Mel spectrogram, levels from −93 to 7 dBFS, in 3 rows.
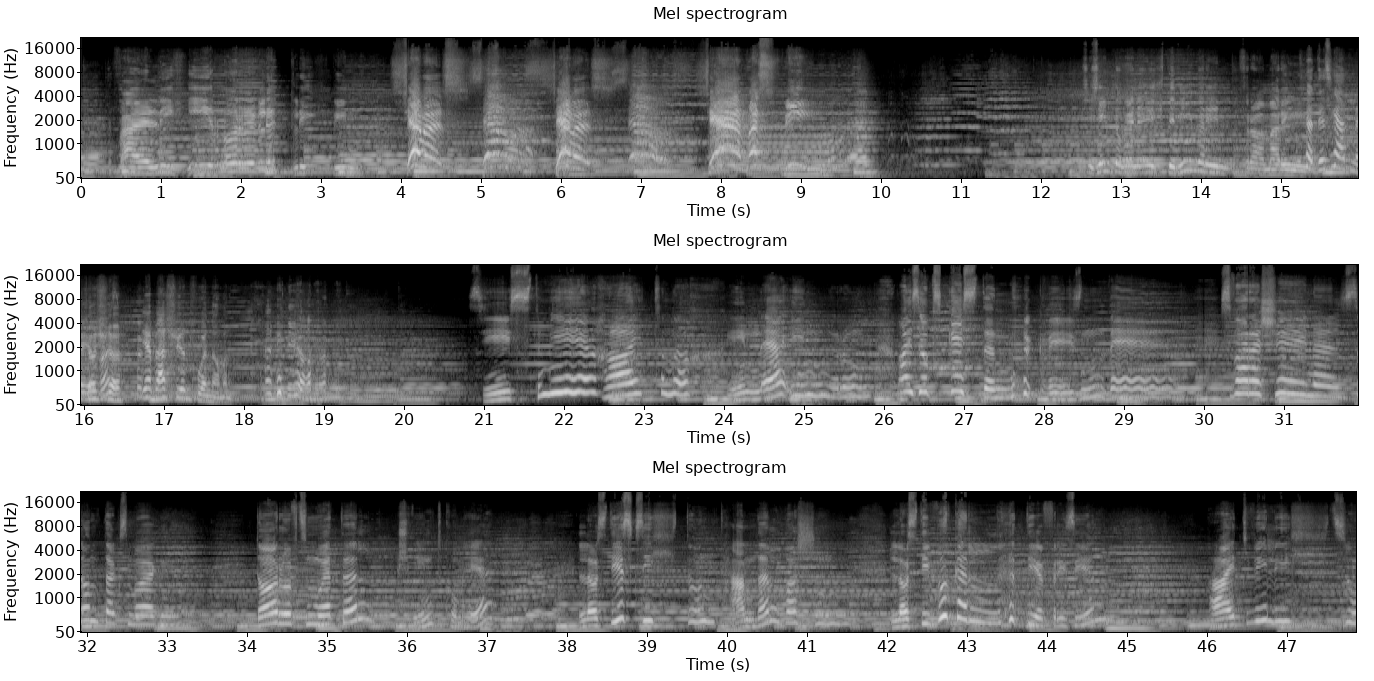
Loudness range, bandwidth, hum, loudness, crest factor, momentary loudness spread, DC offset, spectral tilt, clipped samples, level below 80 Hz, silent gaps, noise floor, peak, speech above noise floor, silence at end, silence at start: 6 LU; over 20 kHz; none; -21 LUFS; 20 dB; 16 LU; under 0.1%; -4 dB/octave; under 0.1%; -54 dBFS; none; -52 dBFS; -2 dBFS; 31 dB; 0 s; 0 s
